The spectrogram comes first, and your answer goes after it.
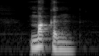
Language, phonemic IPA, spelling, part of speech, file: Dutch, /ˈmɑkə(n)/, makken, verb, Nl-makken.ogg
- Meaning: to spend money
